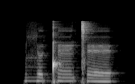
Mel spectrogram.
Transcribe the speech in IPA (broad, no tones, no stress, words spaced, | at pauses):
ɮəǃɛ̃ː ǀɛ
